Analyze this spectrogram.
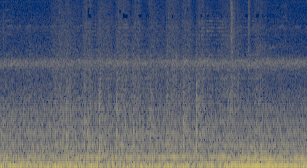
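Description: Hands and feet clank on a metal ladder rung by rung.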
